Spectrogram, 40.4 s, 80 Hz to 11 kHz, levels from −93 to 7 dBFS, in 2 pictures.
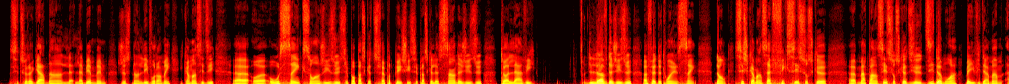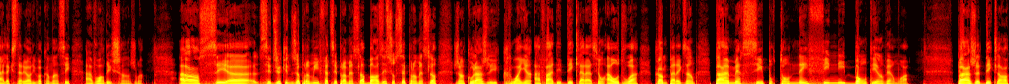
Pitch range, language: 105-135 Hz, French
